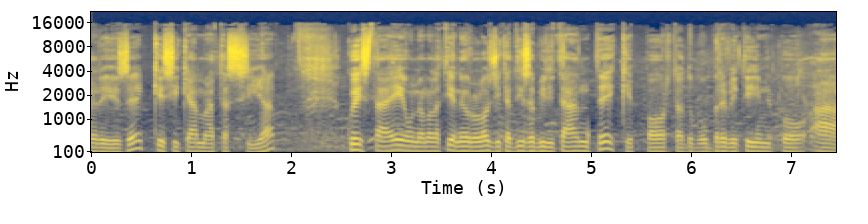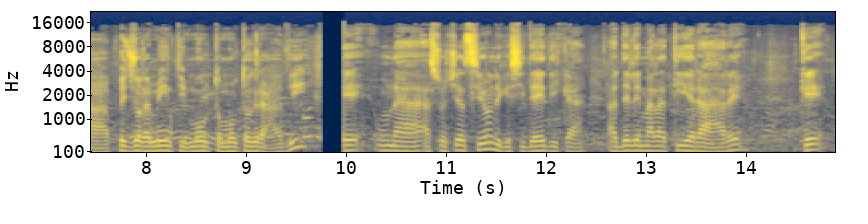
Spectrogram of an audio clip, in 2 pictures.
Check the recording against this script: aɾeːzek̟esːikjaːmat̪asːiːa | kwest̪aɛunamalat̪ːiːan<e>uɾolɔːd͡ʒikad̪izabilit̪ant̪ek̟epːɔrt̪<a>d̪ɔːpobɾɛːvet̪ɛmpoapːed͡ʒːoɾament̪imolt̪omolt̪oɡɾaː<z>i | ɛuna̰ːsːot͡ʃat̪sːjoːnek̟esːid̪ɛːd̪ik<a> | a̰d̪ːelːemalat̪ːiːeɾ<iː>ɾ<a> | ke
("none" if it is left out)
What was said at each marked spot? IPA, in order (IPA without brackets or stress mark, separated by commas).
e, a, v, a, aː, e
